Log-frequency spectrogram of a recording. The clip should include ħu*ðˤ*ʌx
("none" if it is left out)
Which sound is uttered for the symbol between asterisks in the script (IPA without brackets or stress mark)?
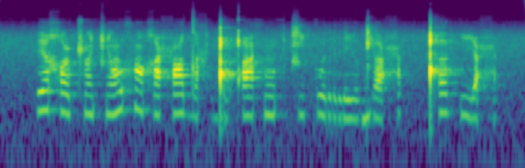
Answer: dˤ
